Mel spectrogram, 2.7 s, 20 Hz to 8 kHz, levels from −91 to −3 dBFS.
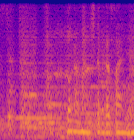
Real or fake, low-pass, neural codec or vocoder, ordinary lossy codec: fake; 7.2 kHz; codec, 16 kHz, 0.5 kbps, FunCodec, trained on Chinese and English, 25 frames a second; none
